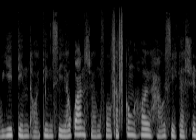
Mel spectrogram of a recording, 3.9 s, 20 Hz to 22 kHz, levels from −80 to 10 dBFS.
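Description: A speech recording, with a burst of scratchy, rustling crackle breaking over the talker from about 2.20 s to 2.46 s, lasting roughly a quarter of a second and sitting nearly as loud as the speech itself. The dense, uneven texture points to cable scratch noise, likely from a worn cable, connector or control being moved so that its contact resistance jumped about rapidly and added ragged noise bursts to the signal.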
